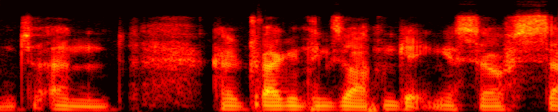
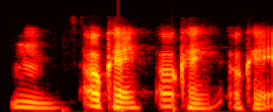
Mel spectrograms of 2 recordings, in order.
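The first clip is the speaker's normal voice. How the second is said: put-on young woman; 6 semitones higher, 5 dB louder, faster than usual. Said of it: "a young woman".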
